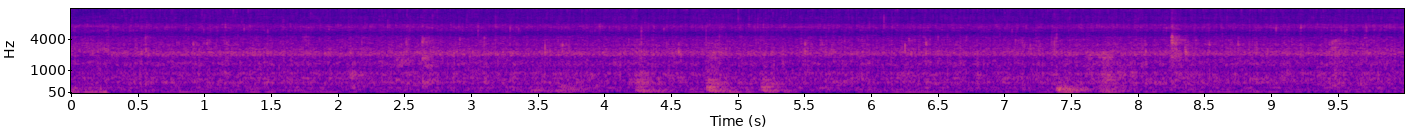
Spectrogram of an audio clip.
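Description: Brinjal bharta sizzling gently in oil in a pot: a steady faint hiss, with a few soft low knocks in the second half.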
